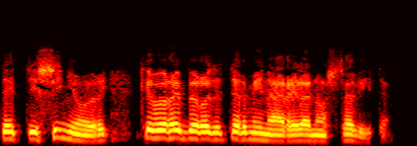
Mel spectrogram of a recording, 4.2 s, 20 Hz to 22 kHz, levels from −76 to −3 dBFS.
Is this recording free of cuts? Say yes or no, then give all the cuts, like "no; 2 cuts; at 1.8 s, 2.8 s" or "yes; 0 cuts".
yes; 0 cuts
